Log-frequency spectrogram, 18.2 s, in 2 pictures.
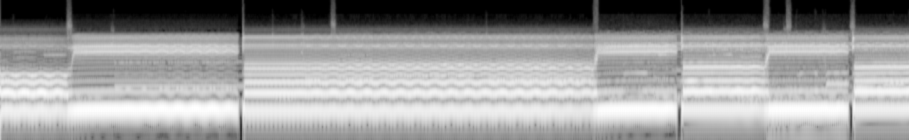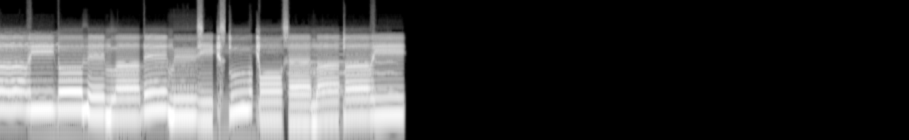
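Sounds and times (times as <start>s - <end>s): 
tenor singing: 0.0s - 13.2s.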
